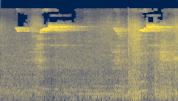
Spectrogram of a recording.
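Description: Boxing gym sounds during sparring: a short, high-pitched squeak repeating about once a second over a busy background with voices.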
